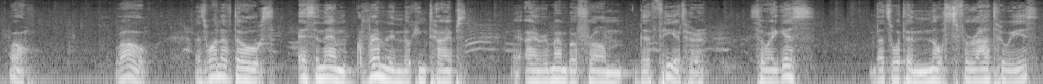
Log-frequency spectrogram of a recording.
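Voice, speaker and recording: A man doing an in-character game playthrough, thinking aloud in a gruff, blunt, halting way with plenty of swearing. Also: mid-range voice, warm tone, a little hiss or hum, poor audio. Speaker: gamer playing in character.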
